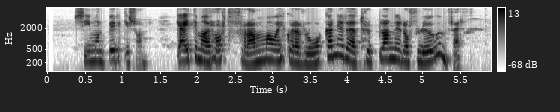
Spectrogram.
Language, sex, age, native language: Icelandic, female, 30-39, Icelandic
